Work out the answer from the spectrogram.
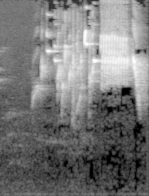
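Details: A European goldfinch gives a rising slurred whistle, then tumbling tinkly twitters. A rapid, evenly pulsed buzzing trill follows, and the phrase ends on a downward slur. Nothing else is heard.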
